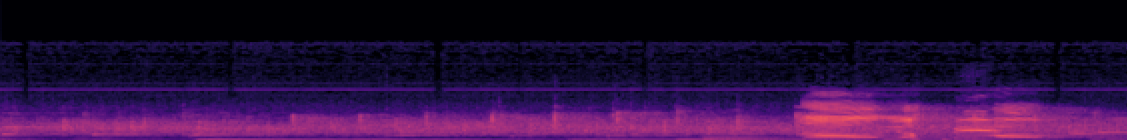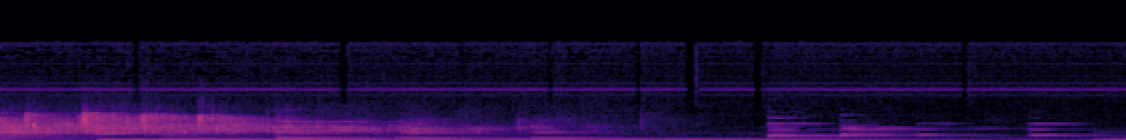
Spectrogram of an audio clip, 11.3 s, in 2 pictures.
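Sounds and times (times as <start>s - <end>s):
audience applause: 0.0s - 8.6s.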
